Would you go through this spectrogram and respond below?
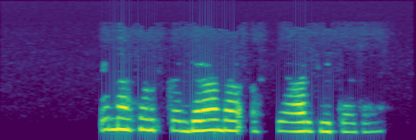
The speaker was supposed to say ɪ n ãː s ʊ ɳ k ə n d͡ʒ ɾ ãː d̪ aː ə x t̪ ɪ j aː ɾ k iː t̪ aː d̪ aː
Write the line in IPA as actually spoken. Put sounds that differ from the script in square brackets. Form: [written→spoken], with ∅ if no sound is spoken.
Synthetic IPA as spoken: ɪ n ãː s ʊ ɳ k ə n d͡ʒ ɾ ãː d̪ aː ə x t̪ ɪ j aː ɾ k iː t̪ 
